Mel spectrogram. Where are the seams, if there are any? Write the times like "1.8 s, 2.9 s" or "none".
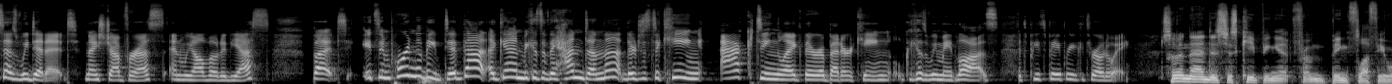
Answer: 10.2 s, 11.6 s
